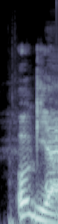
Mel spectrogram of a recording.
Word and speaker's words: Oghia: Oghia, exactly. You pronounce Exactly.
